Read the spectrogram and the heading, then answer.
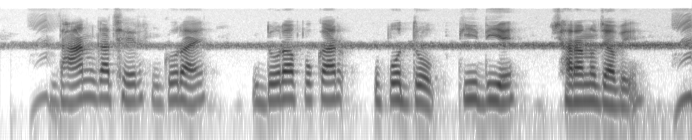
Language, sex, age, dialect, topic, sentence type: Bengali, male, 25-30, Rajbangshi, agriculture, question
